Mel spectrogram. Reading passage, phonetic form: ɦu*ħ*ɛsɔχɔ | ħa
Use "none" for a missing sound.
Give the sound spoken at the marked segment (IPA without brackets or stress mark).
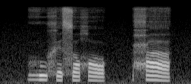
x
